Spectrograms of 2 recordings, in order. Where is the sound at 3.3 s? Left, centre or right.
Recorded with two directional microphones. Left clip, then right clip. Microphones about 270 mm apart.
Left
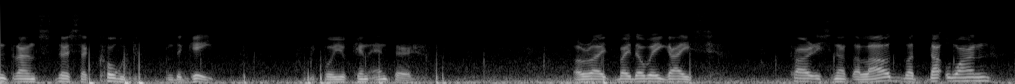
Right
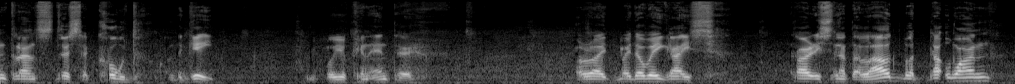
Right.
